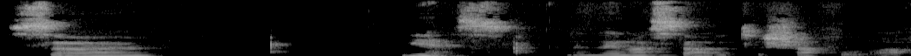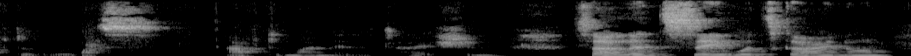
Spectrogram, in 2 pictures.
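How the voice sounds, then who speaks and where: A woman's voice: low voice, slow. A woman with an Australian accent giving a casual monthly tarot reading, hesitant, with frequent ums and restarts. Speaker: tarot card reader. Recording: echoey room.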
